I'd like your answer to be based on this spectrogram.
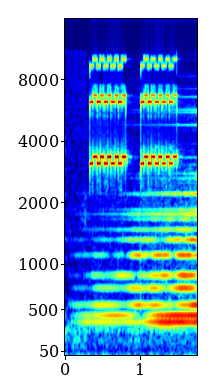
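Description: A telephone ringtone sounds in two bright electronic ringing bursts, the second following a short pause, close and clear with no talking.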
